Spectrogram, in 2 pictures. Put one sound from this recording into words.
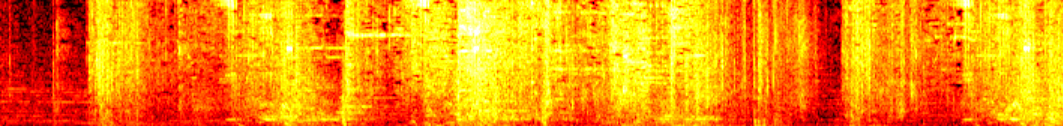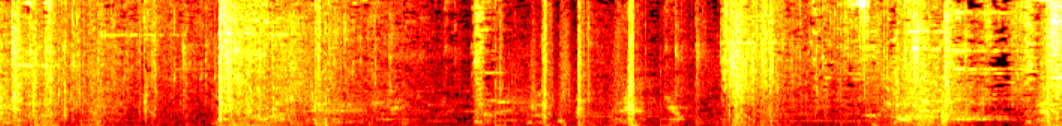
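Icy blasts whoosh and crackle.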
